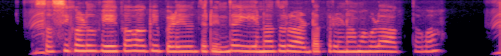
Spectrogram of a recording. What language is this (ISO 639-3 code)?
kan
